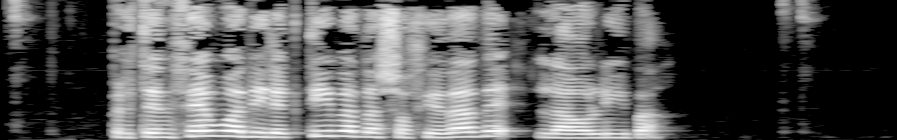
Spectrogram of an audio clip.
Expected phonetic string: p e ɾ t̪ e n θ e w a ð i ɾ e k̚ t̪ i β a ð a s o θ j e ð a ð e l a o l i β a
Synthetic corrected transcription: p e ɾ t̪ e n θ e w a ð i ɾ e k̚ t̪ i β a ð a s o θ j e ð a ð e l a o l i β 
